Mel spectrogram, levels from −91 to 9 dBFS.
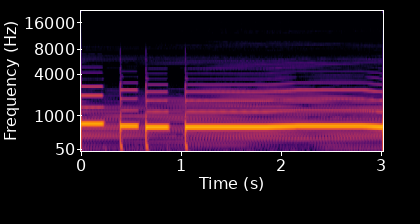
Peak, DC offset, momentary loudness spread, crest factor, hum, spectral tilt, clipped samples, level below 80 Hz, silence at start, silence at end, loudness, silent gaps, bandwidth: -8 dBFS; under 0.1%; 4 LU; 8 dB; none; -7 dB/octave; under 0.1%; -56 dBFS; 0 s; 0 s; -16 LUFS; none; 3.3 kHz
